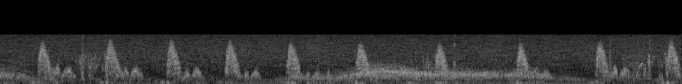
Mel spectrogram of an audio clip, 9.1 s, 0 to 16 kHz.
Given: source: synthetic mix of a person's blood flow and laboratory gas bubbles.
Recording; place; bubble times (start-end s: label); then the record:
Doppler ultrasound of blood flow; subclavian vein
0.97-1.49 s: bubbles
5.26-5.35 s: bubbles
5.46-5.96 s: bubbles
6.04-6.10 s: bubbles
8.30-9.00 s: bubbles
From the record:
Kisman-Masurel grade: 221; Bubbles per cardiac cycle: several, 3 to 8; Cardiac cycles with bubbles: 10 to 50%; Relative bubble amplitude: barely perceptible (0.100 to 0.250); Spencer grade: 2 (many but less than half of the cardiac periods contain bubble signals, singularly or in groups); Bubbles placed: anywhere in the cardiac cycle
